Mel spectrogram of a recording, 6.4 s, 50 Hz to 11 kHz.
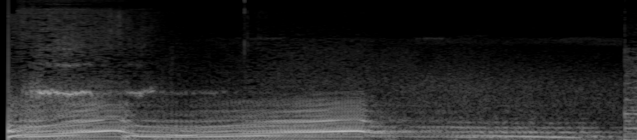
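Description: Chrysler 300's exhaust as the engine is revved twice: the pitch climbs, dips briefly about a second in, climbs again and holds, then drops back toward idle at about three and a half seconds.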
